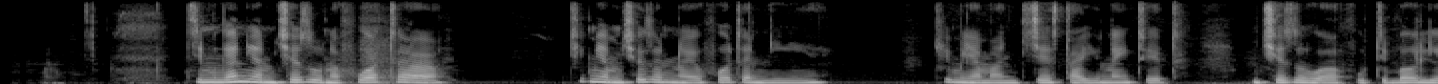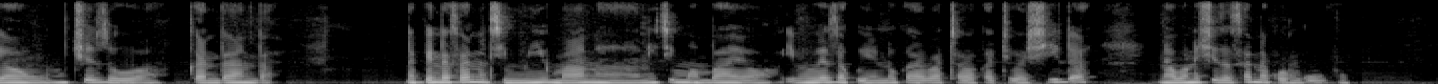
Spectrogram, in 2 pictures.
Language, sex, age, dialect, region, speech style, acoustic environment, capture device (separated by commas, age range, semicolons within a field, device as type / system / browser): Swahili, female, 18-24, Kenya - Nairobi Sheng-influenced, Kenya, relaxed, music, mobile / Linux / Chrome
